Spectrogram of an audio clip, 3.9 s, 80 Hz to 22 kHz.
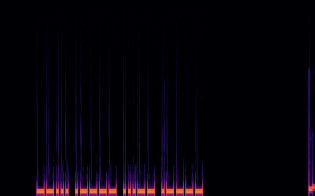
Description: Morse code, heard as a keyed tone, about 40 wpm, 700 Hz. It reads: 7131
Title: Numbers - 4-Digit 40wpm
